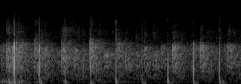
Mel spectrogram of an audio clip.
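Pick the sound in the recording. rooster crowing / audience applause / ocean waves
audience applause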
